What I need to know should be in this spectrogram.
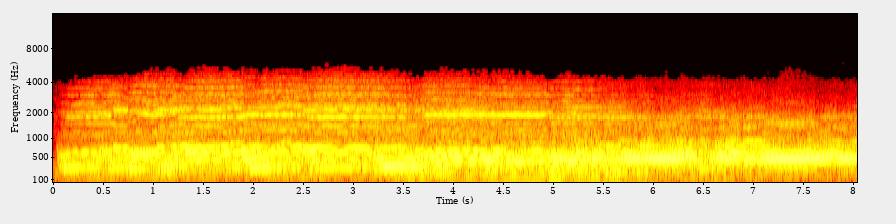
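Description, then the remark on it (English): A passenger train runs steadily, its sustained chord-like whistle sounding over a continuous rumble, loud for the whole stretch with no voices. “The package was light in the drawing room, and the train was comfortable.”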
